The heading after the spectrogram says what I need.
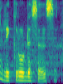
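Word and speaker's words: recrudescence: सही से प्रोनाउंसिएट करिएगा, रिक्रूडेशंस।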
